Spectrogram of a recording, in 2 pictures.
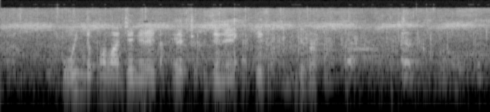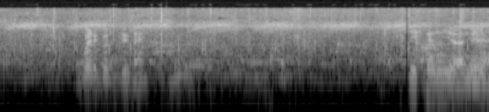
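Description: Middle-aged men talk with animation close by outdoors.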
